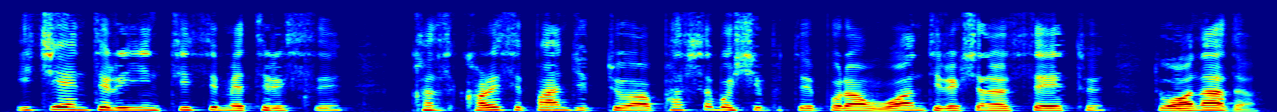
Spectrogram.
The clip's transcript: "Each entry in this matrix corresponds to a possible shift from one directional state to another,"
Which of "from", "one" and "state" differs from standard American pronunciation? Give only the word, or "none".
from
